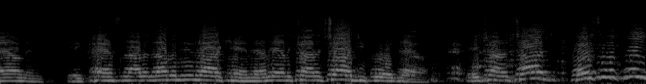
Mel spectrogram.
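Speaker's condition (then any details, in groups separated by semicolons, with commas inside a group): No condition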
